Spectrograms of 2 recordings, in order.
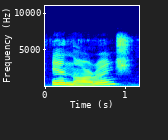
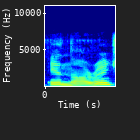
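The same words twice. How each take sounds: First: Slow, drawn-out "An orange"; slow model pronunciation. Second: Said in the usual way. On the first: Shown as a demonstration. Teacher presenting an example to learners, slow model pronunciation. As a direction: say "An orange" at half pace, emphatically.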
